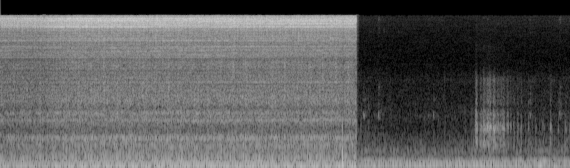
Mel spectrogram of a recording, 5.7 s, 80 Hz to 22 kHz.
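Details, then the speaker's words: Honda H22A 4-cylinder after fix for high cold-start idle surge from the fast idle valve, throttle body cleaner sprayed: steady low even idle with no hunting or surging, running quieter and better than before. "idol is very steady the engine is actually running a lot better lot quieter and better than before"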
